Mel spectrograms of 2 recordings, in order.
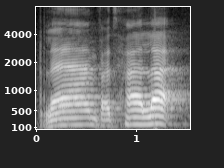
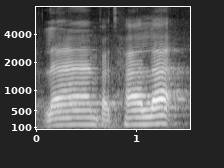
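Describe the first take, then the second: No difference in how they are said.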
